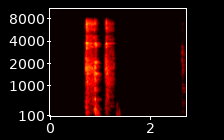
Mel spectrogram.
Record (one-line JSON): {"cough_length": "2.7 s", "cough_amplitude": 13614, "cough_signal_mean_std_ratio": 0.26, "survey_phase": "beta (2021-08-13 to 2022-03-07)", "age": "18-44", "gender": "Male", "wearing_mask": "No", "symptom_cough_any": true, "symptom_sore_throat": true, "smoker_status": "Never smoked", "respiratory_condition_asthma": false, "respiratory_condition_other": false, "recruitment_source": "Test and Trace", "submission_delay": "2 days", "covid_test_result": "Positive", "covid_test_method": "RT-qPCR", "covid_ct_value": 14.8, "covid_ct_gene": "ORF1ab gene"}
